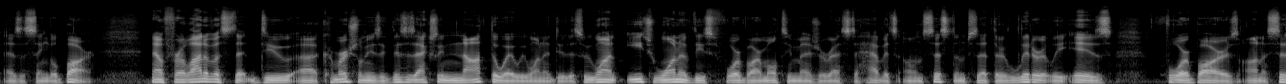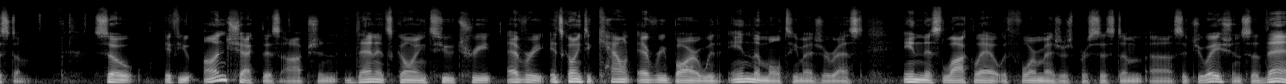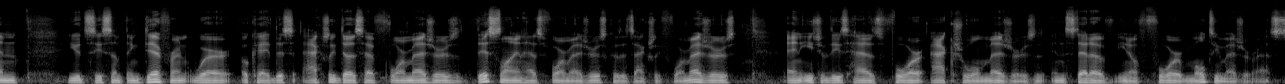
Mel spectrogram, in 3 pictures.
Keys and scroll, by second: 7.3 super+z, 13.6 shift+super+m.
